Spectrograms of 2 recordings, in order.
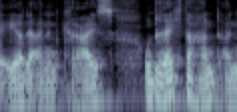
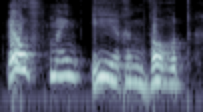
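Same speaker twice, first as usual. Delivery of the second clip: much higher, slow, solemn eagle; 6 dB louder, slower than usual. Acted. The eagle swears to Daniel, high and slow. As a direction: vow it slowly in a high bird voice.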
